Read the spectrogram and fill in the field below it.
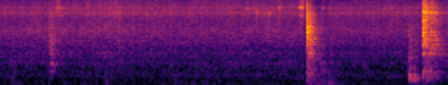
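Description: Turmeric, coriander and garam masala powders fry in a pan for masala egg rice, giving a faint, steady sizzle. Two or three sharp spatula scrapes stand out near the end.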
